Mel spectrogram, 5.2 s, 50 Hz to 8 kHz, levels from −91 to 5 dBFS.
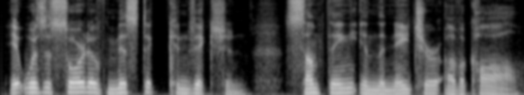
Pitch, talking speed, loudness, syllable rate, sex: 120 Hz, 150 wpm, -19 LUFS, 4.5 syllables/s, male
